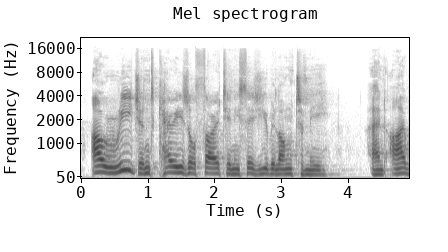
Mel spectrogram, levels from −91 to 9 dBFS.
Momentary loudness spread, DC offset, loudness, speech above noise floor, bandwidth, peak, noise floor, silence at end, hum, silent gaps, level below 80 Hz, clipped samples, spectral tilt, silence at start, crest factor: 8 LU; under 0.1%; -27 LUFS; 38 dB; 16 kHz; -8 dBFS; -64 dBFS; 0 s; none; none; -70 dBFS; under 0.1%; -6 dB/octave; 0.15 s; 18 dB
